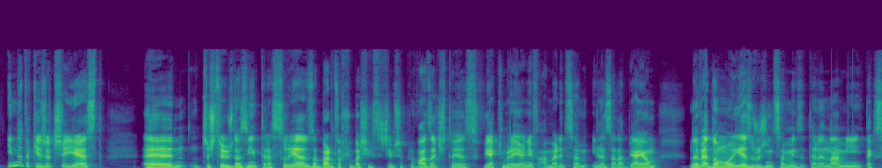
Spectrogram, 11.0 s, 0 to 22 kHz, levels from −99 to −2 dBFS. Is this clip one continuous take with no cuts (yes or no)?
yes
